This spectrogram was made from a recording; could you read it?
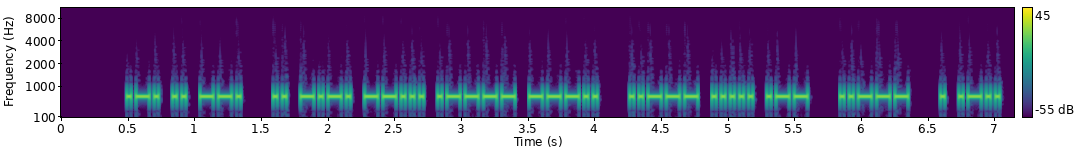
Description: Morse code, heard as a keyed tone, about 36 wpm, 700 Hz. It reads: RIG IC718 25W 2 EL
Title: Practice QSO - Exchange 2 - Info - 35wpm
